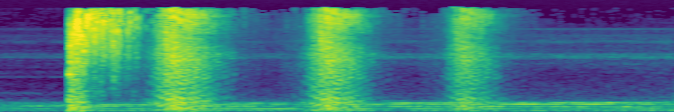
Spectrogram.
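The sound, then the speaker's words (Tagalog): Something lands hard on a roof with a loud, sudden crash, followed by three more heavy, rattling impacts spaced about a second apart over a low steady hum. No one speaks. “Ano yun lumapag na yun sa bubong?”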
